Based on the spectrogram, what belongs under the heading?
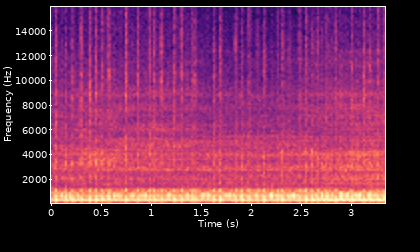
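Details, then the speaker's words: Holzfforma G660 chainsaw, warmed up, during low-speed screw tuning after a top-end power loss: steady, fast buzzing two-stroke idle with no dips, set a little too high so the chain creeps forward at idle; idle speed too high, to be turned down. "See, now it seems like it's almost a little too high on the low end. See that, how the chain kind of goes a little bit? At idle, it shouldn't be grabbing it every once in a while and pulling it forward."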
